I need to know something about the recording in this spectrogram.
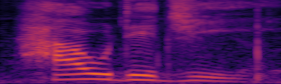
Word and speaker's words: Jauregui: Alyssa Hadeggy. Her last name is spelled Jauregui. It's pronounced Howdigi.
